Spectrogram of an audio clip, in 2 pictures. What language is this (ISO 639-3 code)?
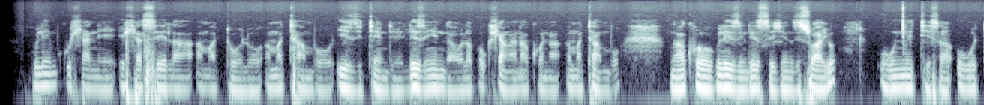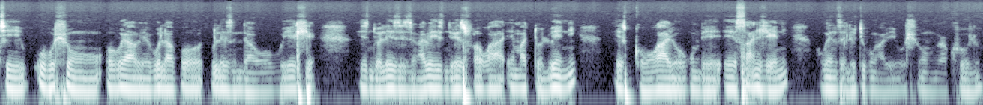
nde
